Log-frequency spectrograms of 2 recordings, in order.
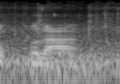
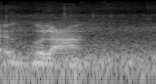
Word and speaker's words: القلعان: الجلعان زي ما قرينا بره الجلعان او القلعان بس الاصح الجلعان بلهجه العباب ليه سموها الجلعان حد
